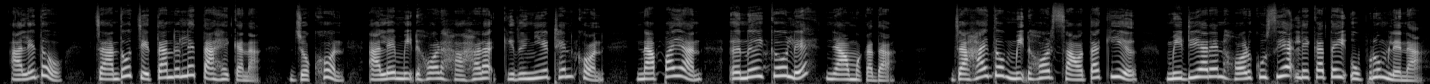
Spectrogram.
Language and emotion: Santali, happy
